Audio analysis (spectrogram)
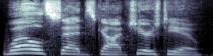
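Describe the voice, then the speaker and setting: A man's voice: high voice, expressive, slow, a bit bright, dry recording, clean studio sound. A man hosting a podcast in casual chat, joking as he reads listener answers and steers the talk. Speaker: podcast host.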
